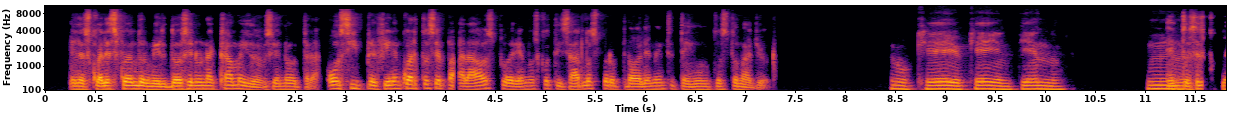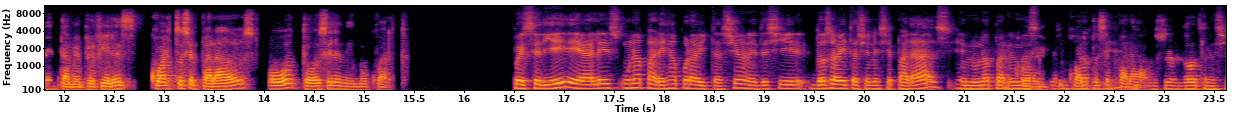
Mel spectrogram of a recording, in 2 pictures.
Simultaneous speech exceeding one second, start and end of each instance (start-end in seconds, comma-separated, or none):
21.5-23.1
